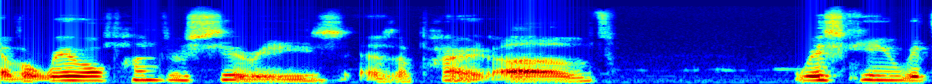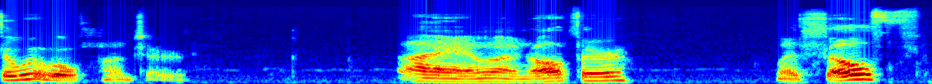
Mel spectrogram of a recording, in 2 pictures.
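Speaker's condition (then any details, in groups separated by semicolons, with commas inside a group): Cerebral palsy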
